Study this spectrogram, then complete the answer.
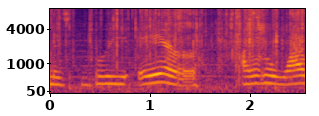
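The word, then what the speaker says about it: Briar: We have Salandit, Diplin, Pansear, Meditite, Lumineon, Marowak, Toadscruel, Fido, Togedemaru, and oh my goodness, we have pulled the full art Briere, that's how you finally say her name.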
